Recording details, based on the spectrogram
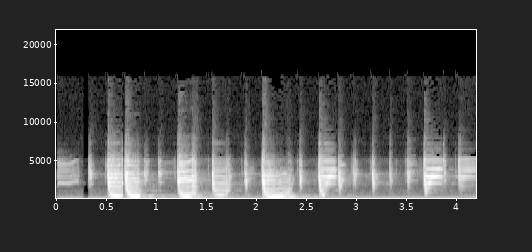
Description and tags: Funk guitar in E 1 bar 114b
Funky guitar loop 114bpm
